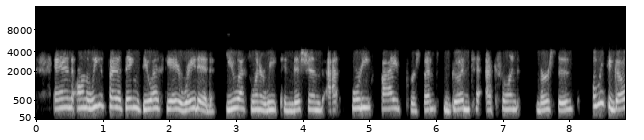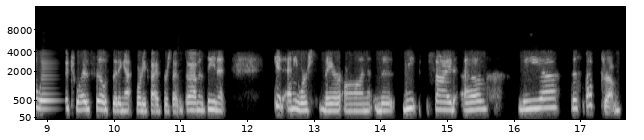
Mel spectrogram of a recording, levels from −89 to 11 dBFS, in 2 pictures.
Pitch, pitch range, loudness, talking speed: 240 Hz, 215-260 Hz, -17 LUFS, 160 wpm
